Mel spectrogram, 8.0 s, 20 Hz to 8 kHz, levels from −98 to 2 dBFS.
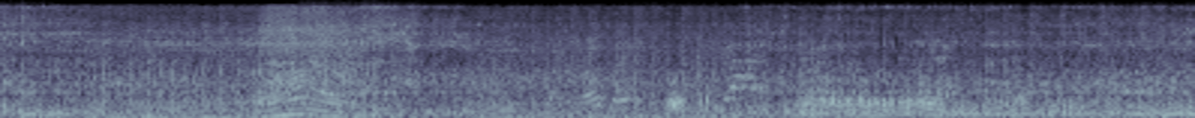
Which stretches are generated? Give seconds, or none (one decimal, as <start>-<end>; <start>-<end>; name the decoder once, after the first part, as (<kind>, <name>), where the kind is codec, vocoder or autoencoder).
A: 0.0-0.6 (vocoder, HiFi-GAN); 2.4-3.1; 4.9-8.0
